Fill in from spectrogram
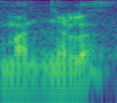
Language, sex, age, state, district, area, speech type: Malayalam, male, 45-60, Kerala, Idukki, rural, spontaneous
